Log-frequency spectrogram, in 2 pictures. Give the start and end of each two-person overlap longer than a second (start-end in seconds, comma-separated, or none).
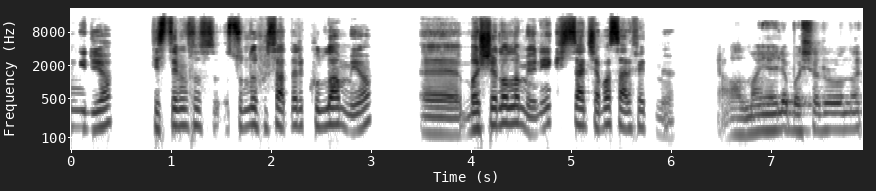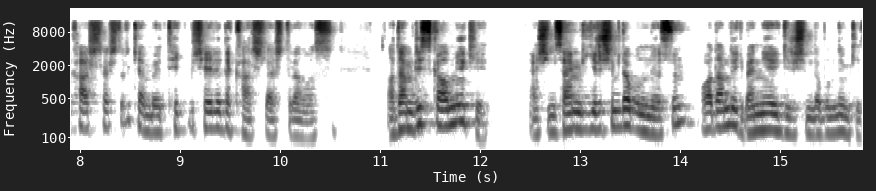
none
